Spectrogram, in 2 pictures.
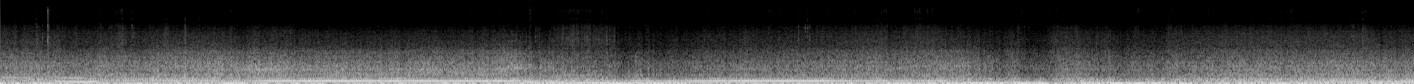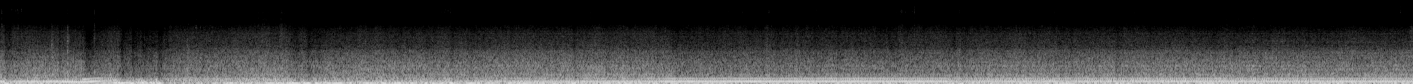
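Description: Porsche Boxster's engine pulling at speed on track, heard from the open cockpit over a deep rumble of wind and road noise. The note mostly holds steady, dipping sharply and climbing back about a second in and again around fifteen seconds in.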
